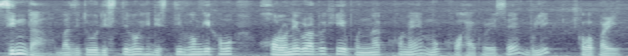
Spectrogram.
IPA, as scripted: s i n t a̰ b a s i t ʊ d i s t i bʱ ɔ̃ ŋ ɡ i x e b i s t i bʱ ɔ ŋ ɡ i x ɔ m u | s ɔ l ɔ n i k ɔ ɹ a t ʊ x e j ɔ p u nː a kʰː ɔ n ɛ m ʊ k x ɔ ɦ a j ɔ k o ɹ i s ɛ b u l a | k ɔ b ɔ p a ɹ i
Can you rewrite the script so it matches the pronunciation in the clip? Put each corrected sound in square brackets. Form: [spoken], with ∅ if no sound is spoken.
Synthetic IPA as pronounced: s i n t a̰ b a [z] i t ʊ d i s t i bʱ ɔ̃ ŋ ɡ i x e [d] i s t i bʱ ɔ ŋ ɡ i x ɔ m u | [x] ɔ l ɔ n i k ɔ ɹ a t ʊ x e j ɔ p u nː a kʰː ɔ n ɛ m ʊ k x ɔ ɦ a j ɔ k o ɹ i s ɛ b u l [i] | k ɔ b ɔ p a ɹ i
